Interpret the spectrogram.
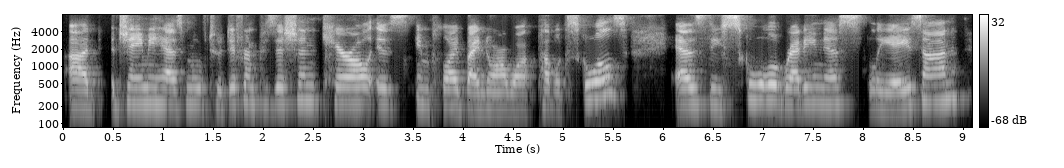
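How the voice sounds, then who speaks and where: A woman on city staff gives short, friendly remarks at a civic meeting. Her voice sits at a middle pitch, with a few ums. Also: a little slow.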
